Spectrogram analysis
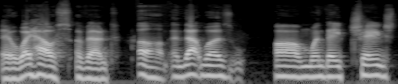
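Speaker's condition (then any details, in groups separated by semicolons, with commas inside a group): Down syndrome; experienced public speaker, speaking publicly called a talent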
